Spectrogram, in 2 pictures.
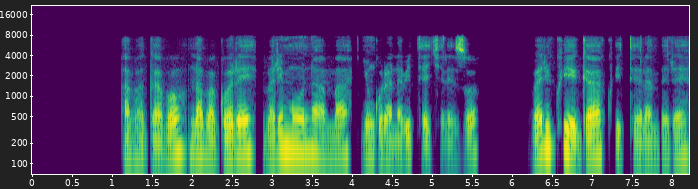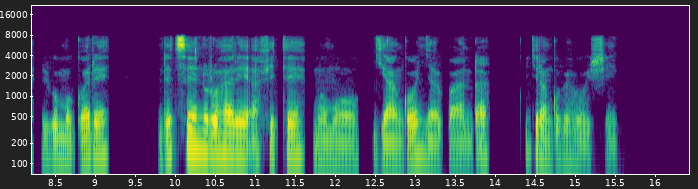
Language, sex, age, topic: Kinyarwanda, male, 18-24, government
